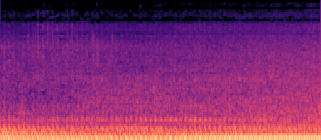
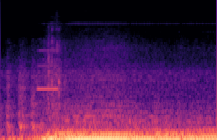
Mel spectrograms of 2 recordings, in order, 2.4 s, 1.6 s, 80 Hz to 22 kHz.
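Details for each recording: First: 2005 Infiniti G35 restarted after tightening the serpentine belts: a steady low, even idle hum with no belt squeal or chirp, and the battery light is gone. Normal healthy idle after the repair. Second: 2005 Infiniti G35 with a snapped serpentine belt, after losing power steering and ABS while driving, with brake, battery, VDC and slip lights on: it cranks briefly and barely starts into a low, heavy idle with no belt chirp or accessory whine.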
